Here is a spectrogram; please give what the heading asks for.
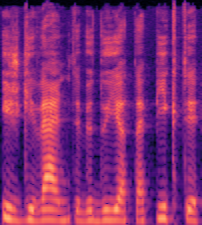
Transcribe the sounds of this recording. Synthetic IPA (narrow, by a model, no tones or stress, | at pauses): ɪʒʲɡʲiːʋʲɛnʲt̪ʲɪʋʲɪd̪ʊjɛt̪ɐpʲiːkt̪ʲɪ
